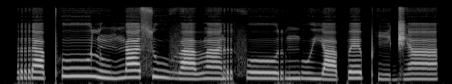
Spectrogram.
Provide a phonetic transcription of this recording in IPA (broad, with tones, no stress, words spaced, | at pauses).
ra˨ pʰoː˦lũ˨ ŋa˦su˦˨va˨ βã˨rfoː˨rŋu˨ ja˨pɛ˦pʰi˨d͡ʒã˦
